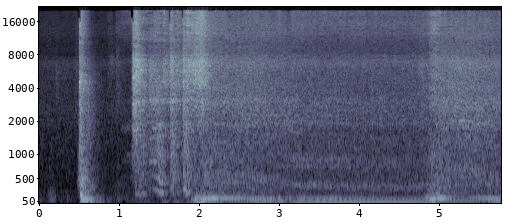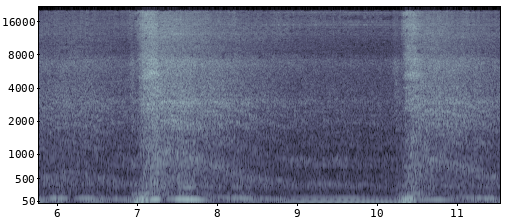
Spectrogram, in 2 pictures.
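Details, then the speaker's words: Subaru petrol engine starting and idling with a few short revs after exhaust heat shield rattle fixed with a band/hose clamp; exhaust now clean with no rattle. "all good, noise is gone. Easy fix."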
